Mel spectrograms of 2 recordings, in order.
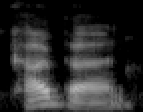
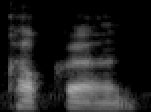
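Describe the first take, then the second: First: The name is said without a k sound. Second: The name is said with a k sound. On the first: The speaker calls it right. "It's Coburn" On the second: The speaker calls it wrong. "If there's a cock in there, you pronounce it"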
